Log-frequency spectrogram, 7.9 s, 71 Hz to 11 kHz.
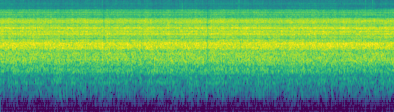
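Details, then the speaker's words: CBS 5-tube AM radio: constant harsh hiss and crackle static, reduced by the volume control so not the audio output stage; typical of failing capacitors inside the two IF transformer cans, four unmarked capacitors suspected. "so this noise is uh typical of the I the capacitors and the if can's going bad"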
